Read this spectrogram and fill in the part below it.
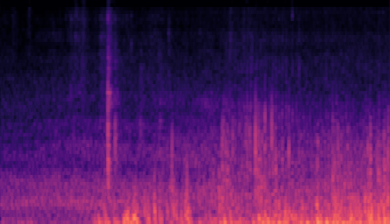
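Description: Air from a spinning fan rushes and buffets close by with a low rumble.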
